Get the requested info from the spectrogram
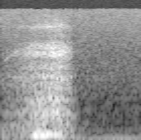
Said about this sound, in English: And you guys on the podcast are getting a lot of sniffle now.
